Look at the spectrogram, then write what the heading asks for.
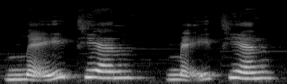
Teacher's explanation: Mei has a third tone.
